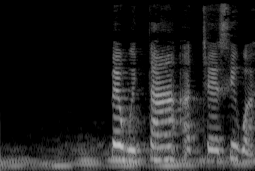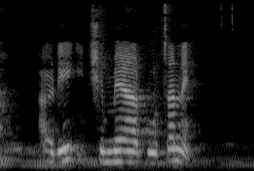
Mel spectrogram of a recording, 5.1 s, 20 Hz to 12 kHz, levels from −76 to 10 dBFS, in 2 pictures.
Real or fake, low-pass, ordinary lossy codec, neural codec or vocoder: real; 10.8 kHz; AAC, 64 kbps; none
